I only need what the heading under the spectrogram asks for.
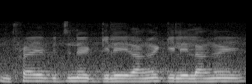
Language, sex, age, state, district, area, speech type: Bodo, male, 18-30, Assam, Chirang, urban, spontaneous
